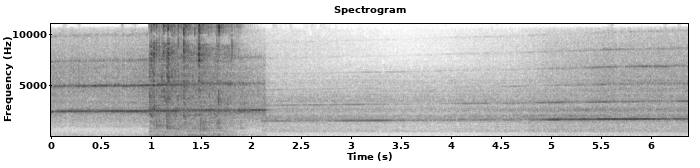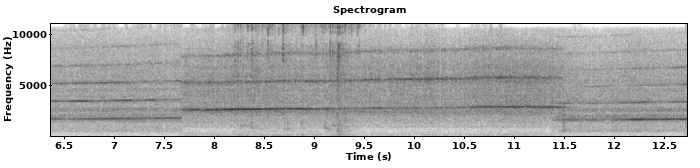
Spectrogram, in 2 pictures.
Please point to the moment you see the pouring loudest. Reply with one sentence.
The loudest moment of the pouring is at 1 second.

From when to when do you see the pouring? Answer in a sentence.
The pouring can be heard from 0.9 to 1.9 s and from 8.2 to 9.5 s.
